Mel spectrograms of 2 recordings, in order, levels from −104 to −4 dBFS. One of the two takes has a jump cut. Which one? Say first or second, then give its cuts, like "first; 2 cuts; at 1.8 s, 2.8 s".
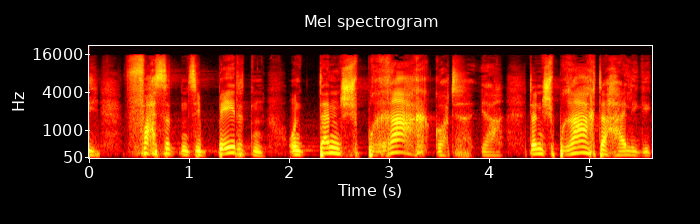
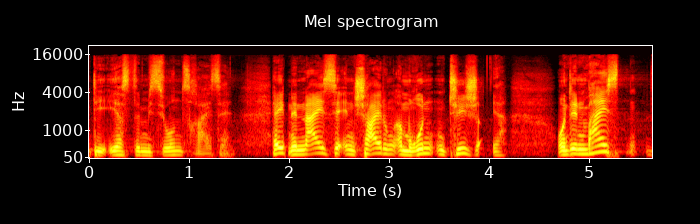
second; 2 cuts; at 2.0 s, 3.9 s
